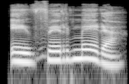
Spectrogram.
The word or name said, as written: enfermera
